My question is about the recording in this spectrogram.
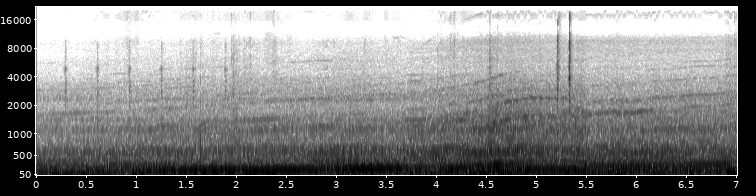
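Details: BMW M2 with DCT on cheap polyurethane transmission mounts, driving: clear high gear whine rising and falling with revs over the engine, with strong vibration felt through the steering wheel and gear or flywheel clatter carried into the chassis.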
